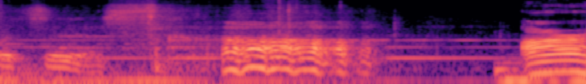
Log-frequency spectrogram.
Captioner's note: laughs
